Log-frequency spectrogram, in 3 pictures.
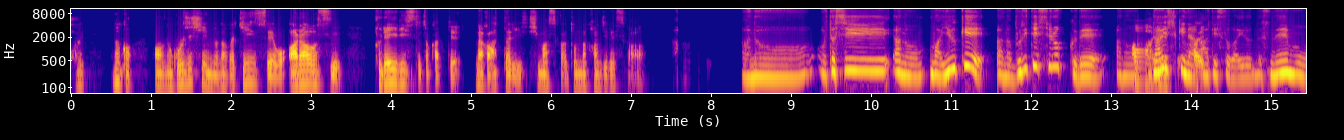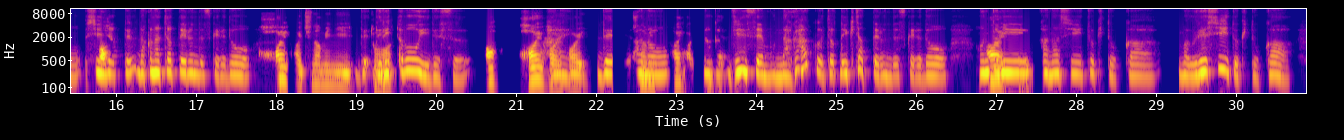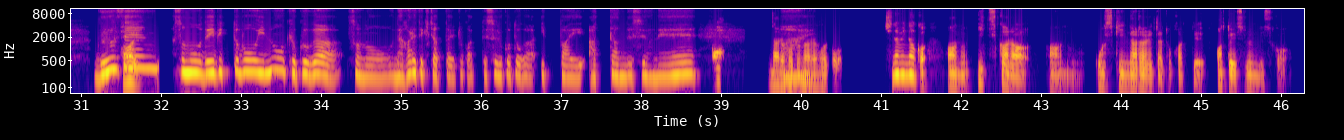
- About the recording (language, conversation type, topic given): Japanese, podcast, 自分の人生を表すプレイリストはどんな感じですか？
- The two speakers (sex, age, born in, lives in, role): female, 55-59, Japan, Japan, guest; male, 20-24, United States, Japan, host
- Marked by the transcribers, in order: other background noise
